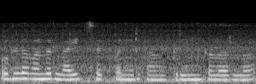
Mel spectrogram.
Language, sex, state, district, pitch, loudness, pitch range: Tamil, female, Tamil Nadu, Chennai, 220 Hz, -13 LUFS, 215-245 Hz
